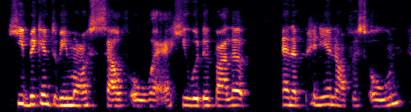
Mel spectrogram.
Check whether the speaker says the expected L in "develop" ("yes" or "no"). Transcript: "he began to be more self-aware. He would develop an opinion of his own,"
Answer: yes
